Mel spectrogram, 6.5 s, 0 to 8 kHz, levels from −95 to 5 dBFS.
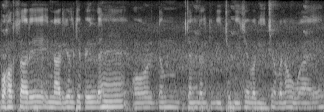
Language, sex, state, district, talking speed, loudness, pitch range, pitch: Hindi, male, Uttar Pradesh, Varanasi, 150 wpm, -21 LUFS, 130-140 Hz, 135 Hz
